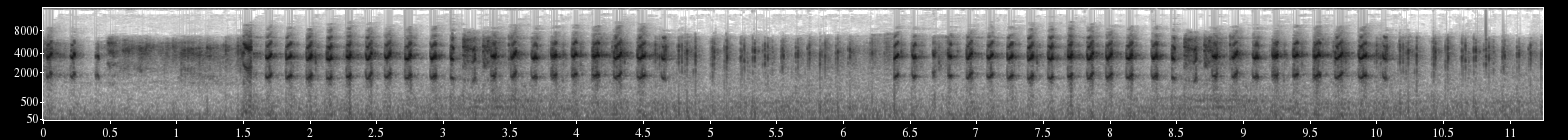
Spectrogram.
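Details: Swiftlet lure played outside a nest house in Indonesia to attract edible-nest swiftlets: continuous loud chattering twitter of rapid high pulses in long waves, with a steady background hiss.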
